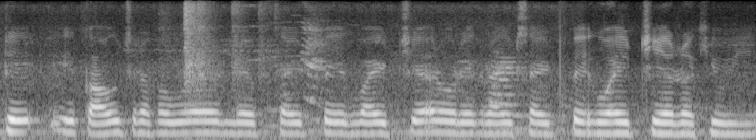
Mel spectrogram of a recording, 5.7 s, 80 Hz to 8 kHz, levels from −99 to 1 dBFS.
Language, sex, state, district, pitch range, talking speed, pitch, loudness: Hindi, female, Chhattisgarh, Raigarh, 180-190 Hz, 255 wpm, 185 Hz, -19 LUFS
